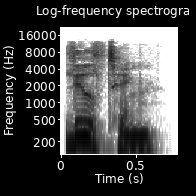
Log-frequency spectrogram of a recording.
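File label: "lilting", British English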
